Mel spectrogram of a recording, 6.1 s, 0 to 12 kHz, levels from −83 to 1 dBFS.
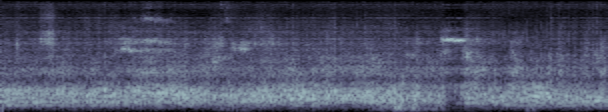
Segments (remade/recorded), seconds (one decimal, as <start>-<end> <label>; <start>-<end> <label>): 0.0-5.0 remade; 5.0-5.5 recorded; 5.5-6.1 remade

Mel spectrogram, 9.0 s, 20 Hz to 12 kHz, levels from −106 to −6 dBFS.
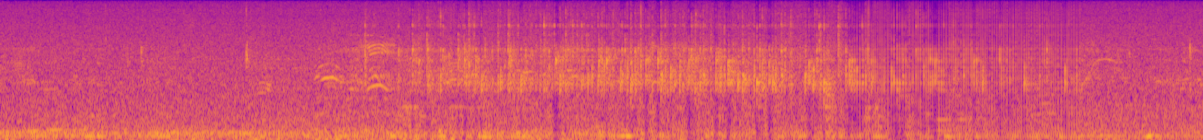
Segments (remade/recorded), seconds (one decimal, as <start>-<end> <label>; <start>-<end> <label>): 0.0-6.4 recorded; 6.4-8.1 remade; 8.1-9.0 recorded

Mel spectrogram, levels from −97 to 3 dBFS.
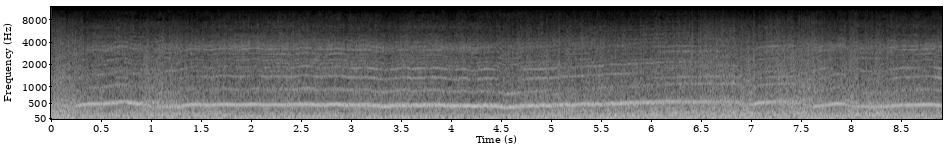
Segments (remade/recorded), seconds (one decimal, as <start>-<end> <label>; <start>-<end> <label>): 0.0-0.6 recorded; 0.6-1.3 remade; 1.3-2.3 recorded; 2.3-6.4 remade; 6.4-8.9 recorded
